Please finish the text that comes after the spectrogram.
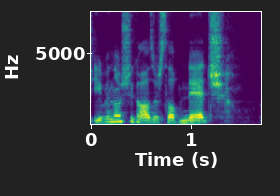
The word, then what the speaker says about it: Niche: I'm still going to call her Niche, even though she calls herself Niche. It's pronounced niche.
